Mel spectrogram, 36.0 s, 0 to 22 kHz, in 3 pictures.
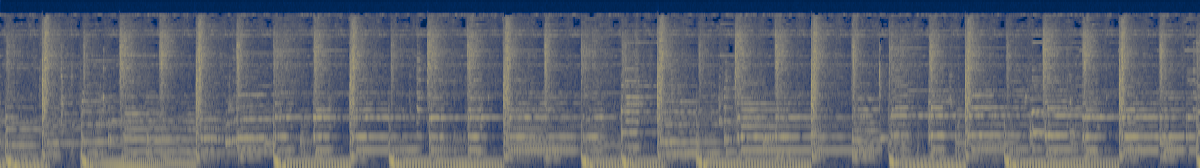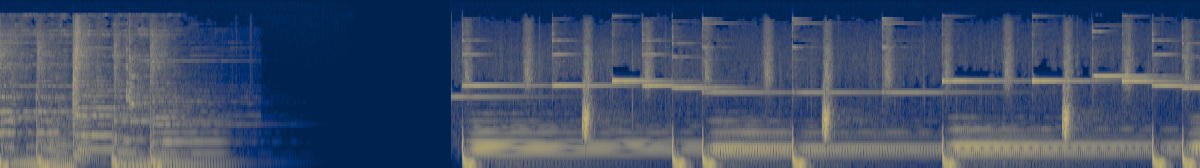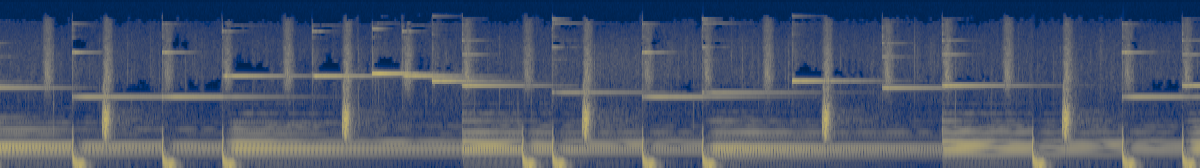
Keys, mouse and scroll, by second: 30.3 alt+click.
